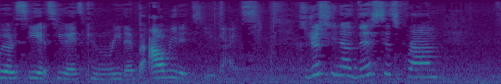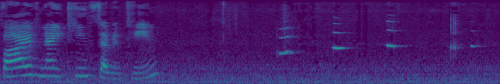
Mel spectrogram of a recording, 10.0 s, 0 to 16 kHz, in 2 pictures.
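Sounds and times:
high-pitched squeaks: 0:07.8 - 0:10.0.

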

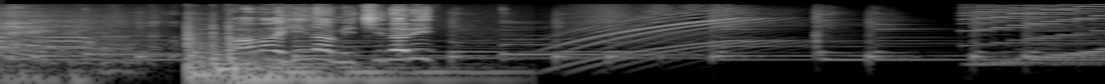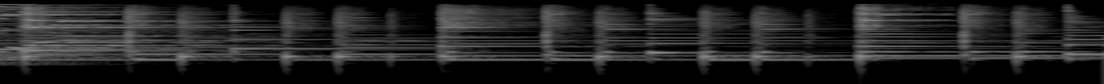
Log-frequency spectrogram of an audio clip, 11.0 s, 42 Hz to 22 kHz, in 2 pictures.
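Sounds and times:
background music steady notes: 0:00.0 - 0:11.0
cartoon rising swoop: 0:02.7 - 0:04.1.

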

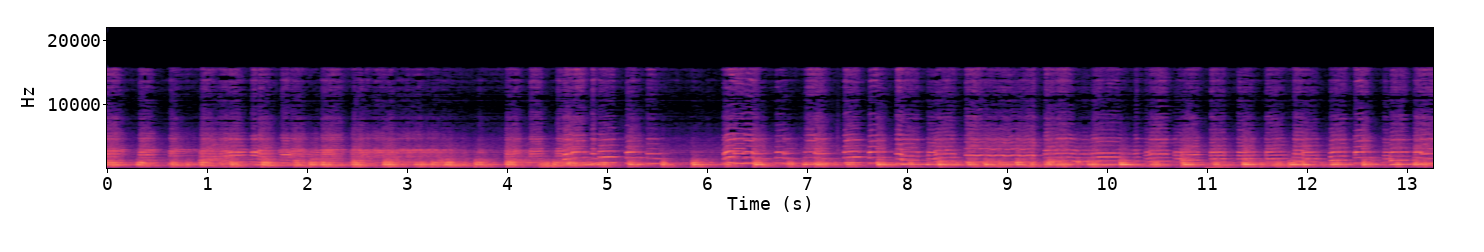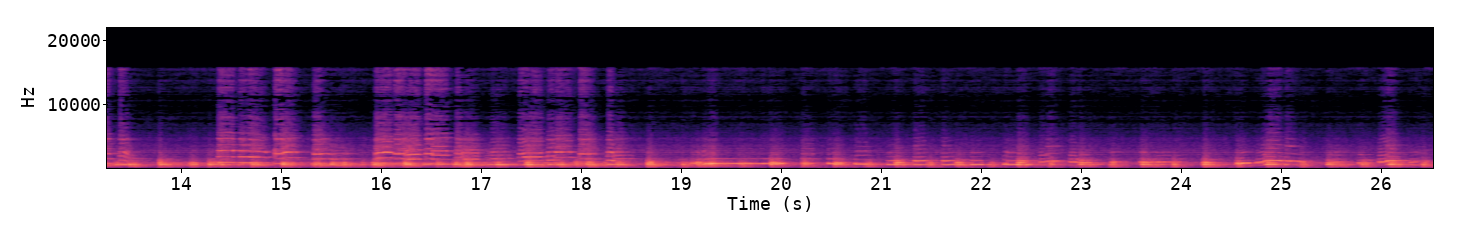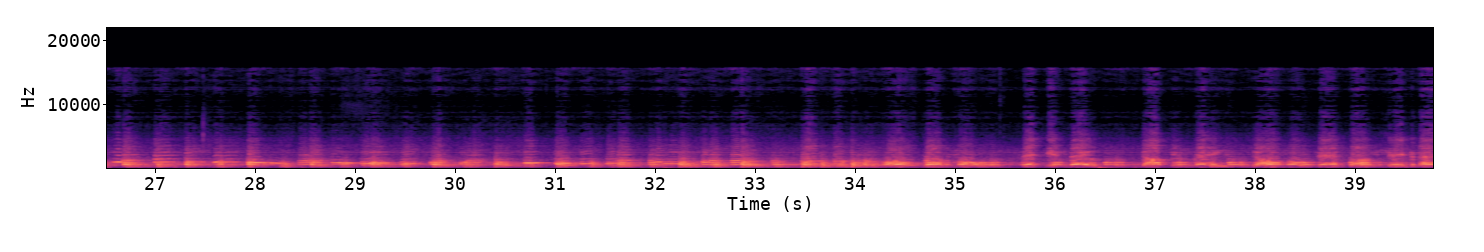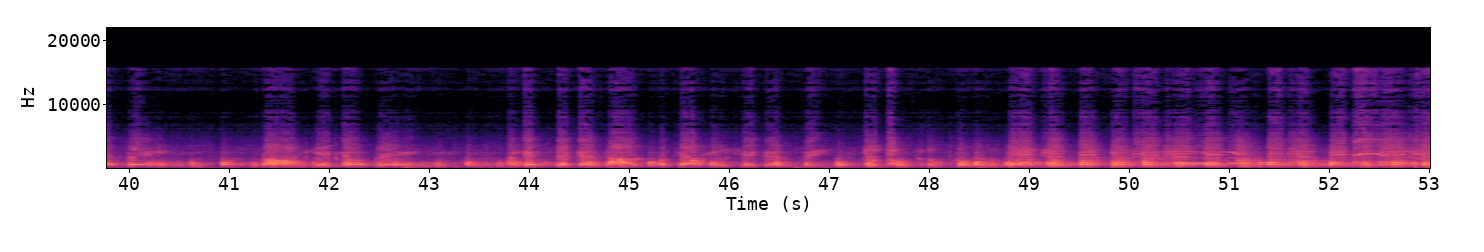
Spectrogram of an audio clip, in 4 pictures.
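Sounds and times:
jazz dance band on old record: 0:00.0 - 0:53.0.

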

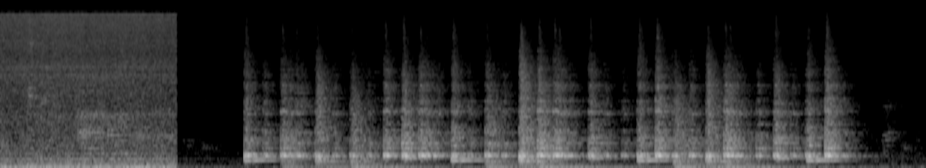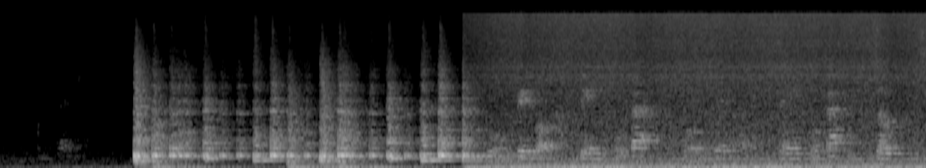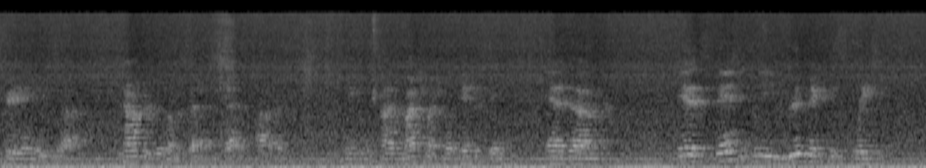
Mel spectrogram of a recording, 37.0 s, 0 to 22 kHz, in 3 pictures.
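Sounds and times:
drums struck with sticks: 0:03.3 - 0:11.4, 0:14.1 - 0:33.0.

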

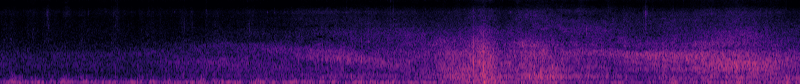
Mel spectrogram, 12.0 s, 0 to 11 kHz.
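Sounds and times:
cars passing: 0:00.0 - 0:12.0
wind rumble on microphone: 0:00.0 - 0:12.0.

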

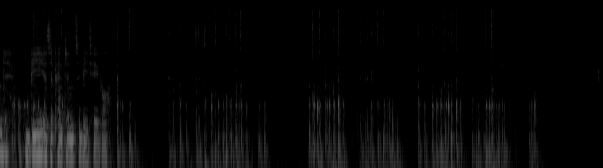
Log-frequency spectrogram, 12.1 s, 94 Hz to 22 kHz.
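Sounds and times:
computer keyboard typing: 0:00.2 - 0:01.4, 0:02.3 - 0:02.8, 0:03.4 - 0:05.4, 0:06.2 - 0:10.8.

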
